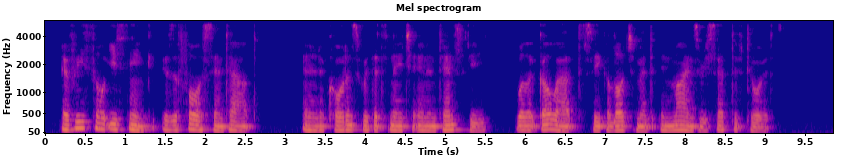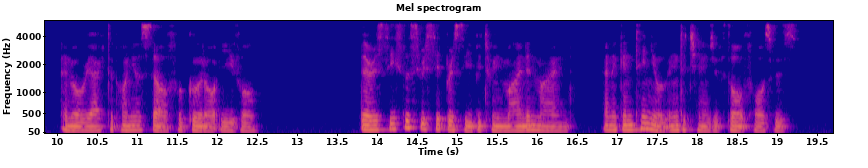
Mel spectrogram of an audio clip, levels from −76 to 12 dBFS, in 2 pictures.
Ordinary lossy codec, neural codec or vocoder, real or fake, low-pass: Opus, 32 kbps; none; real; 5.4 kHz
